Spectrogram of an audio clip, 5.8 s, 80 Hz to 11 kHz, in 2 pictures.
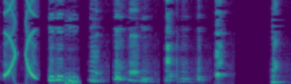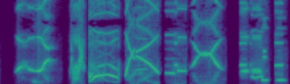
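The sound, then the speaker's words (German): R2-D2, the robot droid from Star Wars, chatters in squeaky electronic beeps and whistles, rapid high chirps sweeping up and down in pitch, delivered in quick bursts with a brief pause midway, no voices. “Ja, das charakteristische Quietschen kennt man ja vielleicht. Das war R2-D2 aus Star Wars.”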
